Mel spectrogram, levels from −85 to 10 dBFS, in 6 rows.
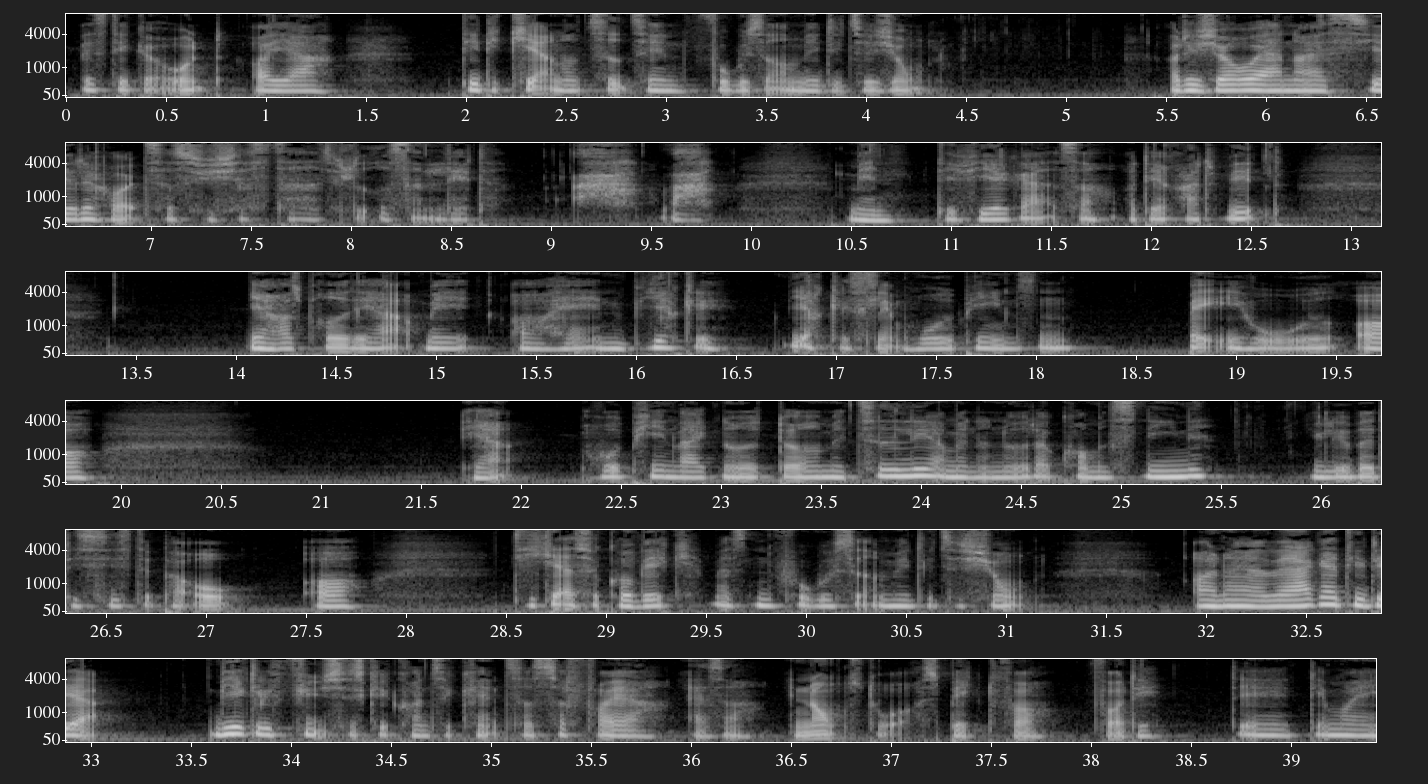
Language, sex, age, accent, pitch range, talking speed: Danish, female, 30-49, native, 135-175 Hz, 175 wpm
